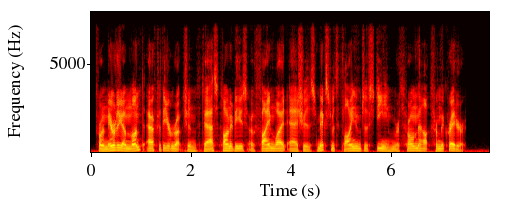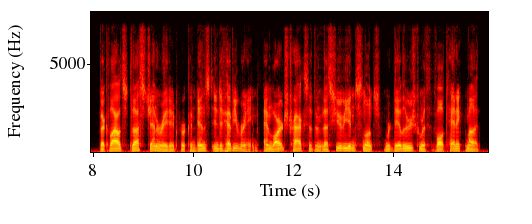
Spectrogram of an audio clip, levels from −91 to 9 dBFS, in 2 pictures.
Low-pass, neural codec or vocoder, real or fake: 7.2 kHz; autoencoder, 22.05 kHz, a latent of 192 numbers a frame, VITS, trained on many speakers; fake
